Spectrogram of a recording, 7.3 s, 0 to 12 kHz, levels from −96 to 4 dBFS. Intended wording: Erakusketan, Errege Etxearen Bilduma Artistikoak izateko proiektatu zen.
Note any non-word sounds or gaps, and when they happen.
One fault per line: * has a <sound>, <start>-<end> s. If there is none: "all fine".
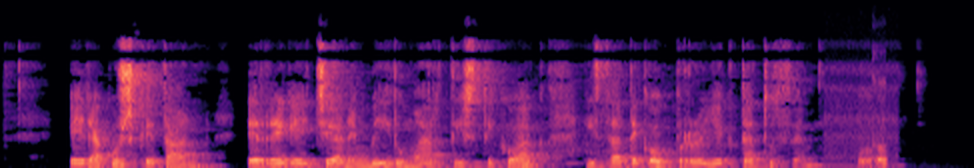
* has a laugh, 6.4-6.7 s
